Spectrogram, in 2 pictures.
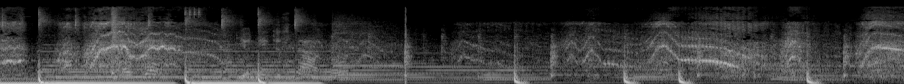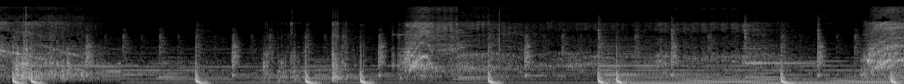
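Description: Two sharp snaps sit on top of the audio, at 4.05 s and 14.03 s. Each is over almost instantly. The first is very loud, peaking around -5 dBFS. The second is much quieter. Both are electrical switching spikes. They are likely arcs from a nearby switch, motor or static discharge, picked up by the audio line. The snaps are added to the sound and do not replace it.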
